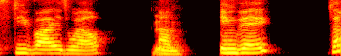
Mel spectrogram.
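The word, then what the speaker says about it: Yngwie: Ingve.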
